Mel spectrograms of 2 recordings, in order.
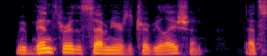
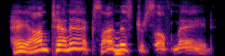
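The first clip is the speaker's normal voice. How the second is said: high-pitched mocking braggart; mock self-congratulation in a raised voice; mock boasting; 11 semitones higher than usual. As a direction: imitate a puffed-up self-promoter, pitched way up. Mocking self-made people's boasts.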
